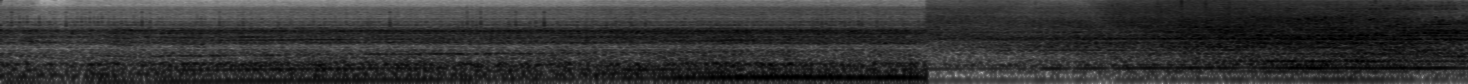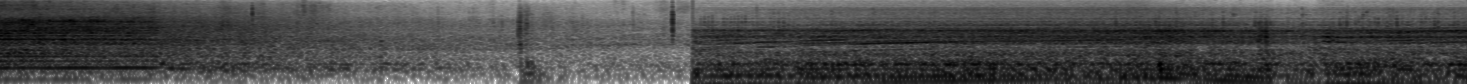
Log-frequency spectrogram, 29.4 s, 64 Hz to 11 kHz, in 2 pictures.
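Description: The 1927 Rolls-Royce 20HP's straight-six engine running as the car is driven, heard close up with a whine that rises in pitch as it gathers speed. About nine seconds in the sound cuts to the car passing by: it swells, then fades away. About twenty-two seconds in it cuts back to the close, steady running.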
